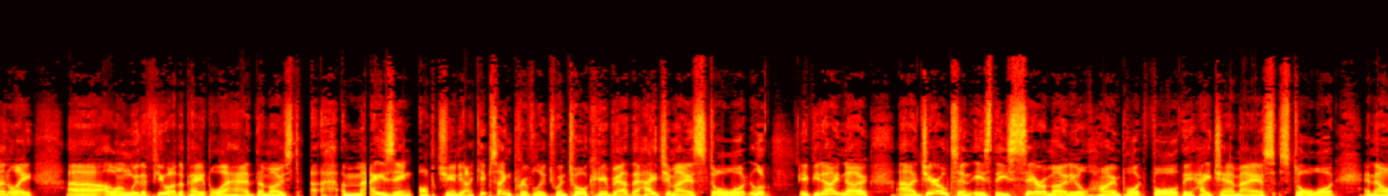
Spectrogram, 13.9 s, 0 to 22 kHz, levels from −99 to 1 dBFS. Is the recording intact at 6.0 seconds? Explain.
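Yes, at 6.0 seconds the speech is intact, with no audible dropout, click, distortion or other fault at that point.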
